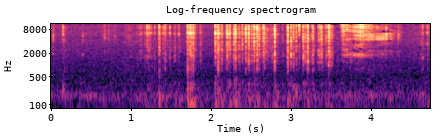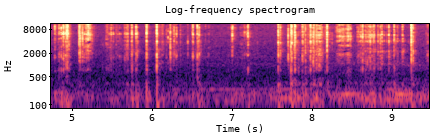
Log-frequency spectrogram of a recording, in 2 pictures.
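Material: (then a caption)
Soap. A metal utility blade repeatedly scrapes dry, crumbly flakes off a solid yellow bar of soap held in the hand. The short shaving strokes make bright, dry, crisp scraping sounds with almost no ring, rising and falling in bursts over a soft background.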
